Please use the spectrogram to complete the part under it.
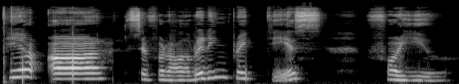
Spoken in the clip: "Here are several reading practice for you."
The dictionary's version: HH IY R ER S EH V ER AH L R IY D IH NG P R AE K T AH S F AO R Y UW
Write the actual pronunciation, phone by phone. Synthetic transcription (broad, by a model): HH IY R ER S EH V ER AH L R IY D IH NG B R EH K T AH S F AO R Y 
